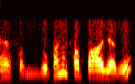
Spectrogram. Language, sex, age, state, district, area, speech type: Bengali, male, 45-60, West Bengal, Dakshin Dinajpur, rural, conversation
